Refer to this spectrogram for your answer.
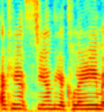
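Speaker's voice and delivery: ordinary talk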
